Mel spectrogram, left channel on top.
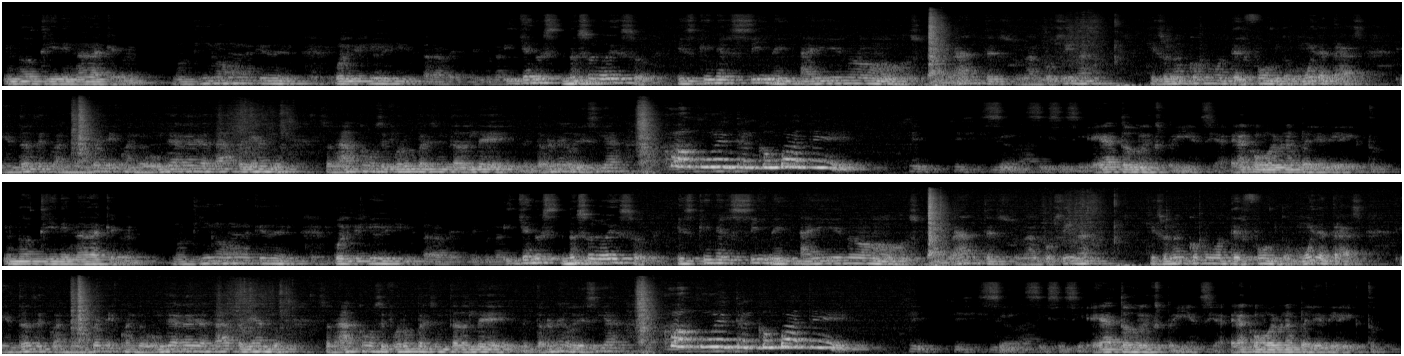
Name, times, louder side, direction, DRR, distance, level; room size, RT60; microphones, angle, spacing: voice 1, 0.0-4.1 5.0-11.0 11.4-22.5 23.8-27.8, right 1 dB, 65° right, 2 dB, 0.6 m, -27 dB
voice 2, 2.0-2.5 3.0-5.0 20.6-21.3 23.0-24.3, right 1 dB, 10° right, -5 dB, 1.3 m, -41 dB
sound 1, 6.2-23.2, right 3 dB, 35° right, 0.9 m, -41 dB
4.2 x 2.2 x 3.9 m, 0.73 s
head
